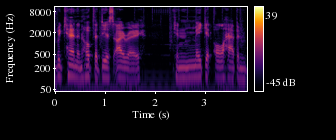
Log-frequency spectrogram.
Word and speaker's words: Dies Irae: Players are going to assume it says dies. But it's Dies Irae, which is actually based on Latin, which I know some basic, Italian and some basic Spanish, so that's probably why I jumped to saying it correctly.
